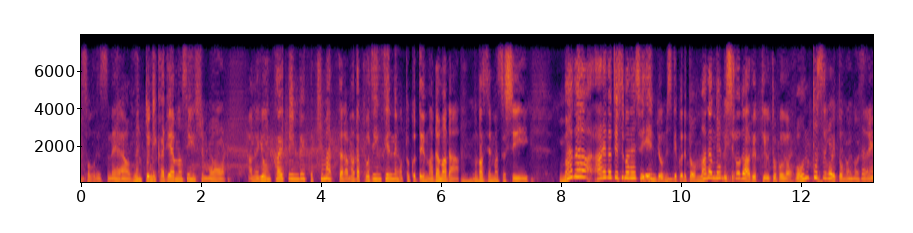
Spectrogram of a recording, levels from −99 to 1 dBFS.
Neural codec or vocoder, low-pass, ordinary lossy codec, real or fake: codec, 16 kHz, 1 kbps, FreqCodec, larger model; 7.2 kHz; none; fake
